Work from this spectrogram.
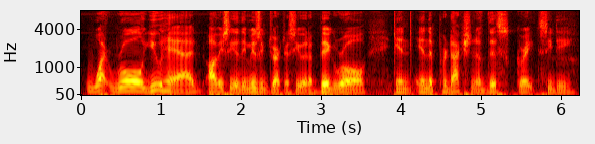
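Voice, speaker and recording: A man's voice: mid-range voice, a little fast, dark tone, dry recording. A man cohosting a religious talk show, asking affirming, encouraging questions. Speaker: TV host. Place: TV studio.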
